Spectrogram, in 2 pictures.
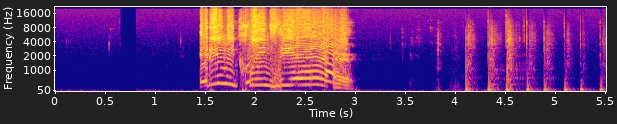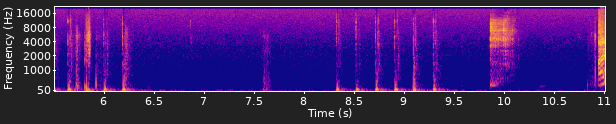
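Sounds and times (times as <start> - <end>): rapid sharp knocks: 4.0 - 6.4, 8.3 - 9.5.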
